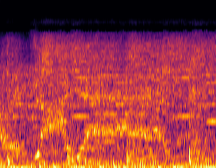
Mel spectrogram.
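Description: Loud heavy rock song with a yelled vocal over dense distorted instruments.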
